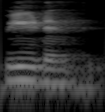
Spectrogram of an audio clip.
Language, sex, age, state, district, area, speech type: Tamil, male, 18-30, Tamil Nadu, Erode, rural, read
